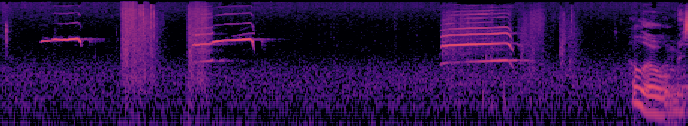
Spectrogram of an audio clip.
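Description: An eagle in the game Tell Me Why gives a few clear, thin descending whistled cries, spaced apart over faint quiet ambience, with a short, louder bird squawk at the end.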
